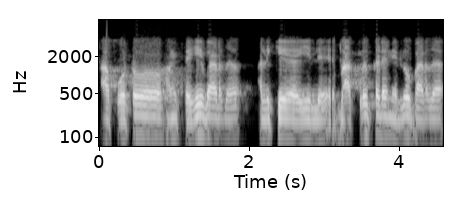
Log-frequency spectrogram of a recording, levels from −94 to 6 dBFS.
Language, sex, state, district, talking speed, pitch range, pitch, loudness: Kannada, male, Karnataka, Dharwad, 115 wpm, 95-110 Hz, 100 Hz, -16 LUFS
